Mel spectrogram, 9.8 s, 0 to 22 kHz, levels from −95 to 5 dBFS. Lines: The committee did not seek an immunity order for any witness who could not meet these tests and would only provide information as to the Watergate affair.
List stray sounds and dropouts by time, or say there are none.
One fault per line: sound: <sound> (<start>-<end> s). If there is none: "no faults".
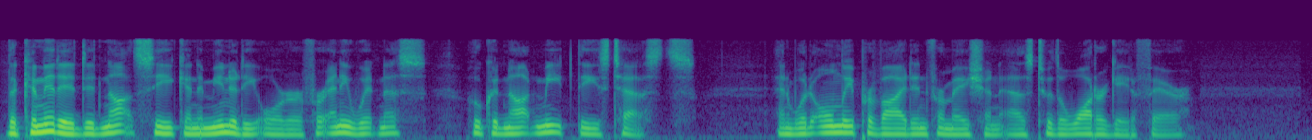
no faults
